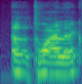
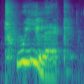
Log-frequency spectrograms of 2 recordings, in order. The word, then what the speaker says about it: Twi'lek: Wars, and saw that they actually pronounce it twi'lek. I always pronounce it twi'lek, but it's twi'lek apparently, so the rest of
